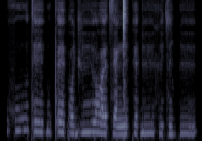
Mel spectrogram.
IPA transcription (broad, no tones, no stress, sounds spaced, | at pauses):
x uː tʼ eː ɠ u pʼ ɛ ɠ ɔ d͡ʒ yː lˠ ɛ t͡s æ ŋ͡ǀ e k ɛ ɠ yː x y t͡s œ ʎ k yː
